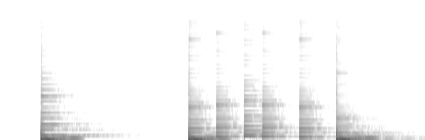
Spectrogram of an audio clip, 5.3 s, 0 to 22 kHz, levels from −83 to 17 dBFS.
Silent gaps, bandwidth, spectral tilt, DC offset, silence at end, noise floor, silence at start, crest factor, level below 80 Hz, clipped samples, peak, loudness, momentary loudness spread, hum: 1.78-2.35 s; 8.2 kHz; -7.5 dB/octave; under 0.1%; 0.65 s; -74 dBFS; 0.5 s; 20 dB; -32 dBFS; under 0.1%; -8 dBFS; -28 LUFS; 20 LU; none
